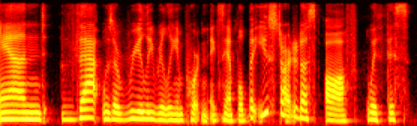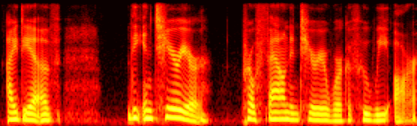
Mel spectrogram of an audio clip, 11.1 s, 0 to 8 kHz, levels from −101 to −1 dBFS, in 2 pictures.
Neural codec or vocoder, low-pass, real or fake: none; 7.2 kHz; real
